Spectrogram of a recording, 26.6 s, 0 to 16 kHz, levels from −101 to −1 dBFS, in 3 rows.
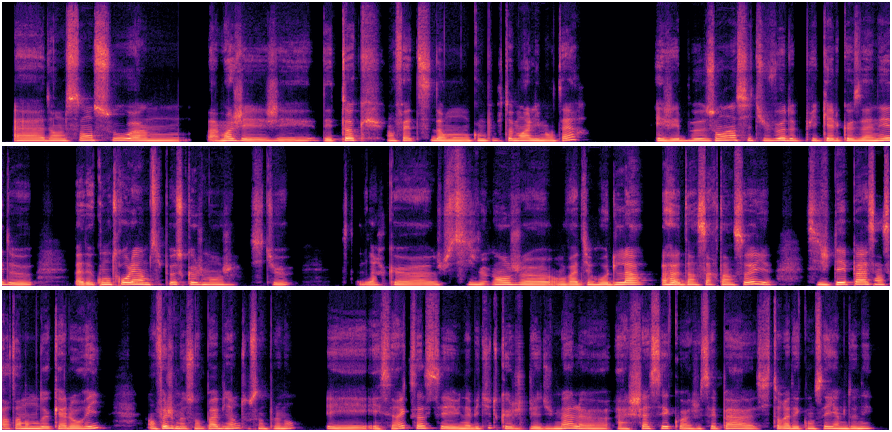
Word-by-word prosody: Heu, 190 -1 -1
dans 190 0 -2
le - - -1
sens 240 +4 +1
où, 230 -1 +1
hem, 180 -2 -1 0.3
bah - - -4
moi 205 +4 +3
j'ai 180 -4 -1
j'ai 180 +4 -5
des 180 -2 -2
tocs 235 +3 +2
en 195 - -3
fait 195 +1 -3
dans 190 -2 +2
mon 175 0 0
comportement 195 +2 -1
alimentaire 190 +8 -1 0.6
et 200 - +2
j'ai 180 +1 +1
besoin, 195 +7 0
si 230 -4 -3
tu 210 -3 -6
veux, 225 +5 +3
depuis 190 -1 -4
quelques 185 -1 0
années 195 +6 +3
de, 185 -2 -2 0.4
bah 165 - +2
de 180 - +1
contrôler 215 +4 +4
un 235 -2 +5
petit 215 +1 -4
peu 230 - 0
ce 235 - 0
que 220 - +1
je 205 - -1
mange, 190 -1 -2 0.2
si - - -12
tu - - -7
veux. 185 +2 -5 0.5
C'est-à-dire 100 -1 -8
que 165 -2 -2
j 175 - -9
si 195 -3 -3
je 180 - 0
mange, 205 0 +2
heu, - - +2 0.3
on 175 +1 -2
va 175 0 +2
dire 185 +1 -1
au-delà, 220 +5 +4 0.2
heu, 210 -2 +7
d'un 195 +1 0
certain 195 0 -1
seuil, 220 +3 +2 0.3
si 190 -3 -1
je 175 - -1
dépasse 230 +2 +5
un 210 - 0
certain 205 0 -2
nombre 200 -1 +4
de 195 - +2
calories, 195 +7 0 0.4
en 200 - -2
fait 230 - +6
je 235 - +3
me 205 -3 +1
sens 190 0 -4
pas 205 0 +1
bien 200 +4 -1
tout 230 -5 -13
simplement 195 +3 -3 0.3
et 175 -3 -2
et - - -2
c'est 170 +2 -4
vrai 245 +7 0
que 260 - -14
ça 240 -1 +3
c'est 240 -7 -1
une 175 0 +2
habitude 180 +9 -3
que 195 - -1
j'ai 180 0 -3
du 180 +1 -3
mal, 225 +4 +2
heu, 180 -1 -1
à 175 -1 -2
chasser 210 +4 0
quoi. 180 0 -3
Je 180 0 -3
sais 180 +1 -3
pas, 200 -1 -1
heu, - - -8
si 180 - -9
t'aurais 190 0 0
des 190 0 +2
conseils 195 +3 0
à - - +3
me 185 - +5
donner? 190 +3 +2
190 Hz, 230 wpm, -21 LUFS, 180-215 Hz, 0.6 s, heu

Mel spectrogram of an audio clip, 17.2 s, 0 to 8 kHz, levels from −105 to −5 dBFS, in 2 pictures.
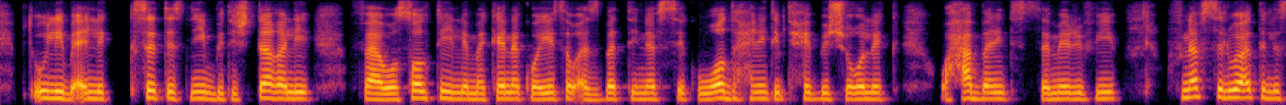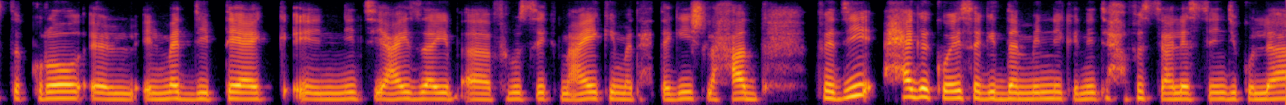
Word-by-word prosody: بتقولي 200 -1 +3
بقى - - +4
لِك 190 0 -1
6 205 -2 +1
سنين 190 -1 -2
بتشتغلي 185 +2 +2 0.2
فوصلتِ 180 +4 +3
لمكانة 185 -1 +1
كويسة 180 +1 +1
وأثبتِّ 175 +2 -1
نفسِك، 175 -1 -3
وواضح 190 +1 +3
إن 190 - -1
أنتِ 190 -1 -1
بتحبي 180 -1 -4
شغلِك 180 +1 0 0.3
وحابة 185 -1 +1
إن - - +1
أنتِ 185 -1 -4
تستمري 180 0 -1
فيه، 185 +2 -3 0.4
وفي 220 - -4
نفس 240 +1 +2
الوقت 220 -1 +4
الاستقرا 195 0 +2
ال 170 -2 -1
المادي 180 0 -1
بتاعِك 180 -1 +1
إن 175 0 -3
أنتِ 185 0 -6
عايزة 180 +1 0
يبقى 180 -1 -1
فلوسِك 180 +1 -6
معاكِ 185 +3 0
ما 175 -2 -2
تحتاجيش 180 +4 -4
لحد، 175 0 -1 0.3
فدي 225 - +2
حاجة 235 0 +4
كويسة 205 -2 +1
جدًا 185 -1 0
منِك 185 0 -2
إن 175 - -3
أنتِ 185 +2 -4
حافظتِ 200 -1 -6
عليها 175 +1 +2
السنين 180 +1 -4
دي 180 - -4
كلّها 175 -1 -3
185 Hz, 170 wpm, -23 LUFS, 175-195 Hz, 0.4 s, بقى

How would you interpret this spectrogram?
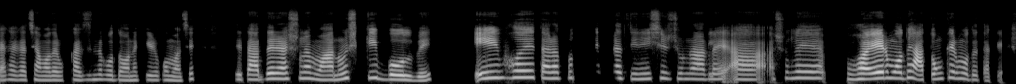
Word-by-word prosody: দেখা 220 +1 -5
গেছে, 210 +1 -6
আমাদের 200 0 -3
কাজিনদের 215 +2 -7
মধ্যে 205 -2 -6
অনেকেই 200 +2 -9
এরকম 205 0 -8
আছে। 180 +8 -10 0.4
যে, 230 - -7
তাদের 230 +4 +3
আসলে 280 +1 -4 0.2
মানুষ 220 +6 +1 0.2
কি 305 - +1 0.2
বলবে, 205 -5 +3 0.6
এই 295 - +7
ভয়ে 320 +1 +2
তারা 285 0 +2
প্রত্যেকটা 300 -1 -9
জিনিসের 260 +3 -6
জন্য 255 -1 -8
আলে 245 +1 -6 0.2
আ - - 0 0.3
আসলে 290 0 -7 0.5
ভয়ের 255 +4 +8
মধ্যে 285 +2 +2
আতঙ্কের 265 +6 -3
মধ্যে 225 -4 -6
থাকে। 175 - -13
245 Hz, 165 wpm, -21 LUFS, 215-285 Hz, 0.6 s, ভয়ের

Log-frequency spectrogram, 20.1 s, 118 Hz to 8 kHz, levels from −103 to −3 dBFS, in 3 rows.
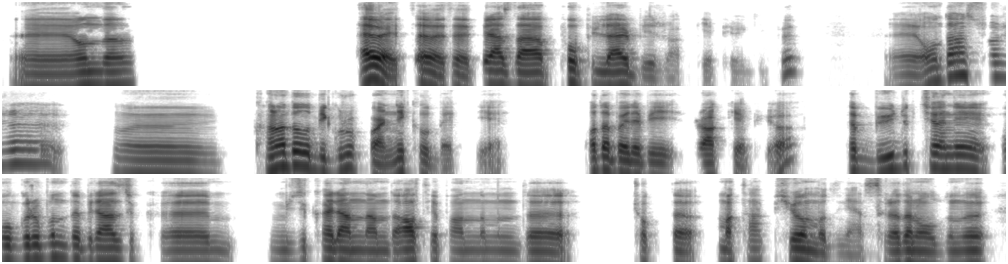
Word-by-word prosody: Iıı, 110 0 -2
ondan 125 +1 0 1.5
Evet, - - +9
evet, - - +4
evet. - - -2
Biraz 125 -2 +5
daha 120 0 +5
popüler 120 -4 +2
bir 95 -2 -13
rock 85 -2 -26
yapıyor 85 -1 -27
gibi. 130 - -17 0.6
Eee, 105 0 -9
ondan 190 - -1
sonra, 200 0 -9 0.5
ııı, 120 -2 -7 0.2
Kanadalı 170 +1 +5
bir 135 - +2
grup 155 +3 -5
var - - +2
Nickelback 115 -10 -4
diye. - - -17 0.6
O - - 0
da, 140 -3 +3
böyle 115 -3 +3
bir 105 -3 -5
rock 105 0 +1
yapıyor. - - -8 0.3
Tabii 130 -3 -3
büyüdükçe, 160 +5 -1
hani, 155 -3 +2
o 135 -1 -3
grubun 140 +1 -1
da 135 -3 -2
birazcık, 120 -1 +1
ııı, 110 0 -3 0.4
müzikal 115 +1 -3
anlamda 110 0 -2
altyapı 110 0 0
anlamında 105 -1 -6 0.4
çok - - -14
da - - -3
matah 115 0 -6
bir - - -22
şey 120 - +1
olmadığını, 95 -6 -1
yani 85 - -18
sıradan 105 0 -1
olduğunu 105 +1 -3
120 Hz, 145 wpm, -26 LUFS, 110-140 Hz, 1.5 s, Evet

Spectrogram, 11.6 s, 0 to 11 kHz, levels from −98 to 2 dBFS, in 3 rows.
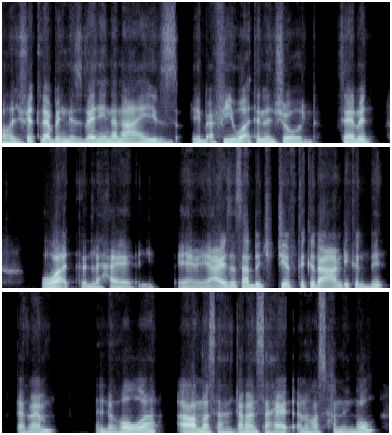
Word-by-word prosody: هو 100 - 0
الفكرة 175 - +2
بالنسبة 115 - +2
لي 170 0 +1
إن 150 - 0
أنا 165 +1 +3
عايز 150 -3 0
يبقى 110 -1 -2
في 165 0 0
وقت 150 -4 +1
للشغل 135 +5 0 0.2
ثابت 160 +5 +3 0.6
ووقت - - +3
لحياتي، 100 -2 -4 0.2
يعني 100 -1 -3
عايز 170 +9 +4
أثبِّت 190 +2 +1
Shift 185 -3 -1
كده 175 +1 +3
عندي 160 +3 +2
في - - -18
البيت 190 - -6
تمام، 120 - -2 0.4
اللي 105 0 -4
هو 170 - +3 0.2
آه، 140 -2 +6
مثلًا 110 -3 -2
8 115 +4 +1
ساعات 120 +8 -1
أنا 110 -1 -5
هاصحى 120 -1 -6
من 110 - -3
النوم، 140 - -2
135 Hz, 170 wpm, -23 LUFS, 110-165 Hz, 0.6 s, آه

